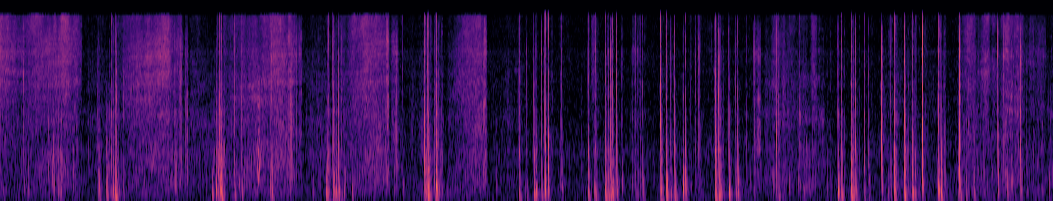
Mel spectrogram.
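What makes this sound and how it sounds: Long nails tap on the back of a cardboard Minecraft Lego box, making quick, dry, hollow taps in an irregular rhythm, some single and some in fast clusters. Each tap dies away almost at once, with a faint scratchy rustle between them.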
